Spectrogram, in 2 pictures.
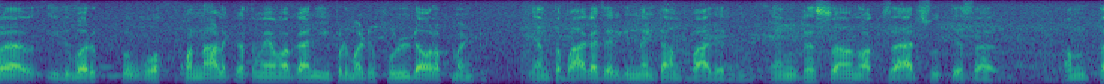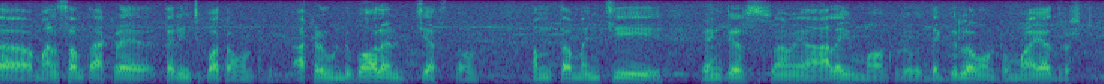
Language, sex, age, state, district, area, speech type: Telugu, male, 60+, Andhra Pradesh, Eluru, rural, spontaneous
